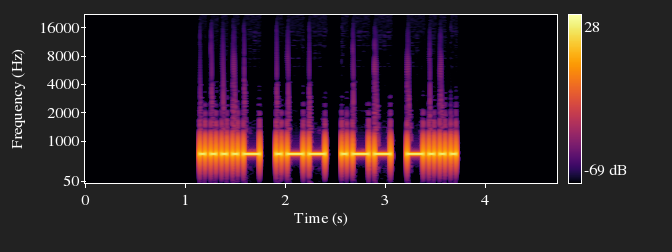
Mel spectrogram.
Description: Morse code, heard as a keyed tone, about 22 wpm, 700 Hz. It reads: 4WWB
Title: Four Challenging Letter-Number Combinations 22wpm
